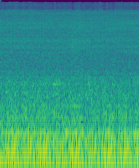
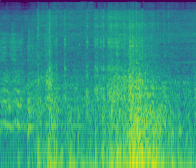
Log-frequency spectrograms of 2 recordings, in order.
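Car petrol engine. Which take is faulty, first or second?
second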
